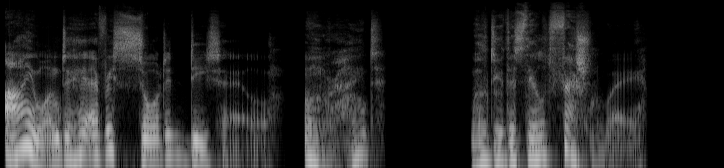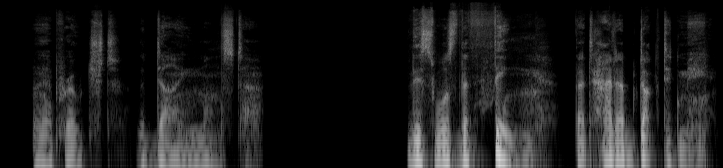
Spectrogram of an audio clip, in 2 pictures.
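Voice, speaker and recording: A man's voice: medium pitch, expressive, slow, breathy edge, no echo, studio quality, heavily acted. An actor playing a sly, vain, sardonic male vampire rogue in a video game, with an arch, drawling, theatrical delivery. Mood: hushed narration. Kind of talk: theatrical video game character lines and narration.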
